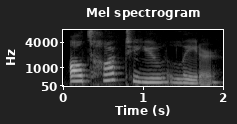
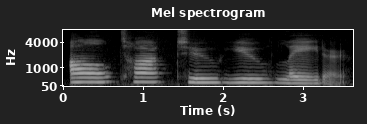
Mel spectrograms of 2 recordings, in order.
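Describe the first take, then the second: First: The words talk and later are stressed. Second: Every word is said evenly with no stress. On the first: "the natural way, I stress the word talk and later" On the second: "I'm going to read every single word the same with no stress"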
